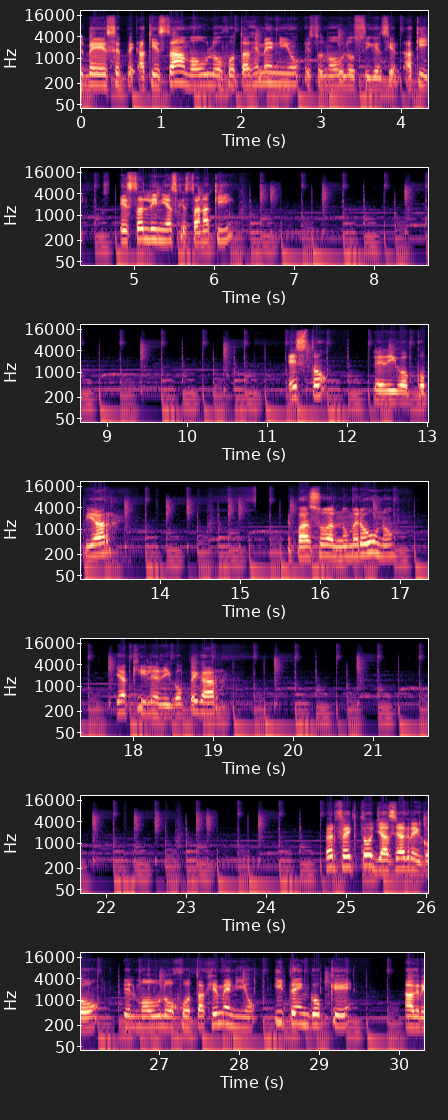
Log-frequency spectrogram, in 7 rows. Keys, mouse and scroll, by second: 0.3-1.0 scroll down 1, 1.0-1.8 scroll down 1, 1.8-2.8 scroll down 1, 2.8-5.2 scroll down 1, 16.8 super+1, 25.1 Return, 25.9 Up, 26.1 Up, 26.3 Up, 26.5 Up, 26.7 Up, 28.2 Right, 28.3 Right, 28.5 Right, 28.7 Right, 28.8 Right, 30.0 Up, 30.0 Right.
